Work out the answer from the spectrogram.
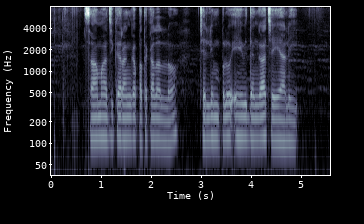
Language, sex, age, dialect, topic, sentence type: Telugu, male, 18-24, Telangana, banking, question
